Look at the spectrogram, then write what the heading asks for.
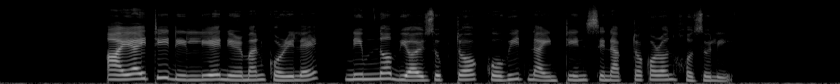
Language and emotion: Assamese, neutral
